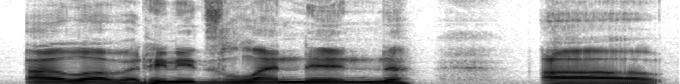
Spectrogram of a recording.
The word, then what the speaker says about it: Lenin: love it he needs lenin uh or in how russians would pronounce it would be leenian lenin um but he brings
